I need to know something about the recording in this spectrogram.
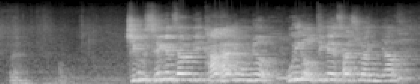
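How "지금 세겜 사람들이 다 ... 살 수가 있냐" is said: higher, worried rebuke of the sons; a retold father's fearful scolding, mildly heated. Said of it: "막 아들을 야단을 쳤는데". (겁에 질려 아들들을 다그치는 아버지)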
